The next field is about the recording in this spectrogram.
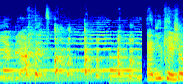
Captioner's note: laughs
